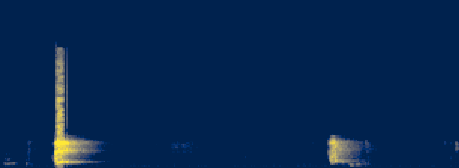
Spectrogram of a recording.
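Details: French Bulldog, male, trying to bark and making funny noises: a loud rasping bark, then a softer strangled yelp about three seconds later and the start of another, with a quiet hum underneath.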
